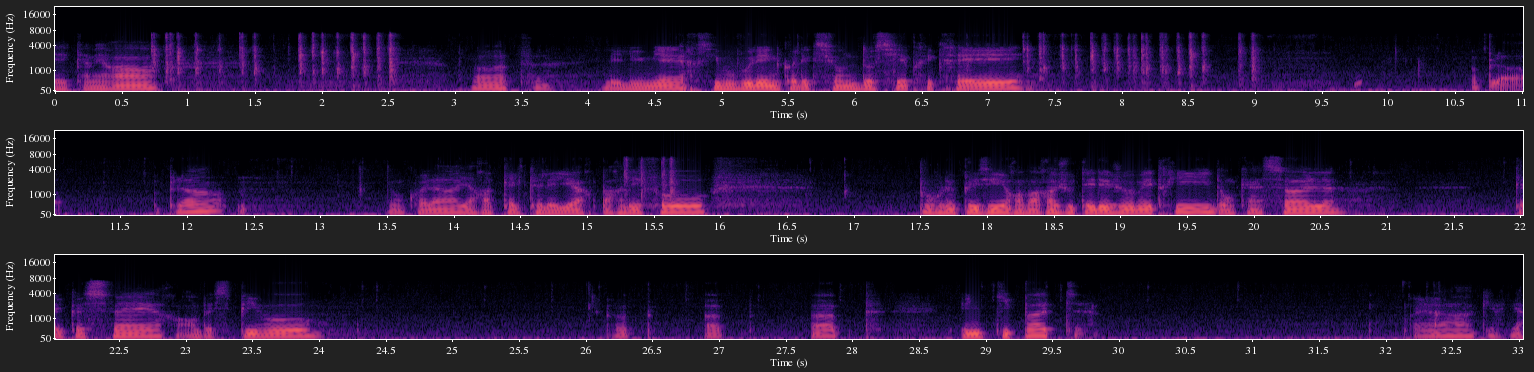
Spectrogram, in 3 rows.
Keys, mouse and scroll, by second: 0.4-2.7 typing, 4.6 click, 6.9-8.9 typing, 10.2 click, 11.3 drag, 12.6 click, 13.1 click, 13.9 click, 15.2 BackSpace, 15.4 Return, 17.8 click, 19.3-20.6 drag, 21.8 click, 24.2 click, 25.1 click, 26.0 click, 27.2 click, 28.8 click, 29.4 click, 30.1 click, 32.1 click.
